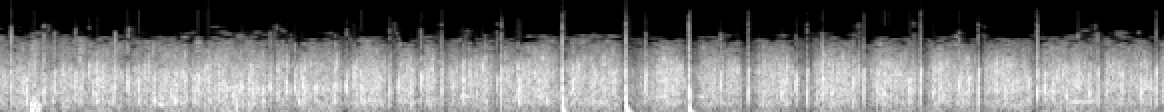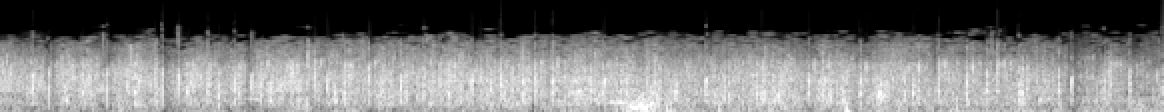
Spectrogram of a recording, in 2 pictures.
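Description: Audience applauding, a dense steady clapping that stops as the speaker begins.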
